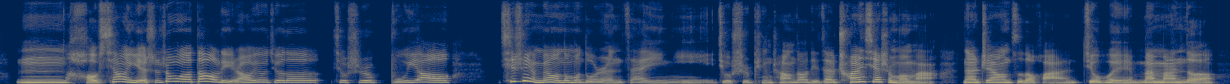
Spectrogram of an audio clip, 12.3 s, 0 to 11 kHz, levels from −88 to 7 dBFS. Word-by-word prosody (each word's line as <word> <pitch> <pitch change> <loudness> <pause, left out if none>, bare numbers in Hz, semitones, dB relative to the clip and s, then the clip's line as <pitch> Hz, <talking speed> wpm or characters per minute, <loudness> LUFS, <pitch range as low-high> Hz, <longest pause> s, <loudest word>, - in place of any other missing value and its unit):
嗯， 205 +1 +3
好 185 -6 0
像 305 - 0
也 225 - +4
是 255 +7 -6
这 350 - -1
么 350 -2 +1
个 315 - +3
道 340 -1 +3
理， 220 -7 0
然 190 - -2
后 225 - 0
又 270 +1 -1
觉 245 -2 -3
得， 245 0 -3
就 240 -1 -5
是 230 -2 -3
不 200 +3 -5
要 255 -2 0 0.5
其 355 - 0
实 440 +4 +6
也 380 - +3
没 255 +1 +3
有 275 -2 +3
那 240 - +1
么 225 -2 0
多 200 -1 -3
人 180 -1 -5
在 195 -2 -7
意 165 -2 -9
你， 160 - -11
就 165 -2 -5
是 175 +1 -8
平 190 -1 -7
常 190 -1 -2
到 210 0 -1
底 180 -2 -4
在 200 +2 0
穿 275 +8 +4
些 300 -2 +3
什 250 -6 +1
么 145 -6 +1
嘛。 145 - -3 0.2
那 200 -1 +3
这 210 +3 0
样 210 -2 +3
子 185 -2 -2
的 165 - +1
话， 180 - -2 0.2
就 195 -3 +2
会 195 +4 0
慢 200 -4 +2
慢 190 -1 +4
地 165 -3 -1
205 Hz, 265 characters per minute, -24 LUFS, 190-250 Hz, 0.5 s, 实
